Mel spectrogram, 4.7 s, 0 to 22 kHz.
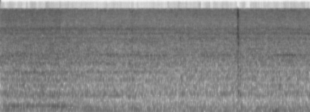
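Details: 1998 Chevrolet Express 3500 after ECM replacement, running though not charging, oil pressure gauge pegged: a low, steady hum with no knocks or misses. Normal, healthy idle.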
